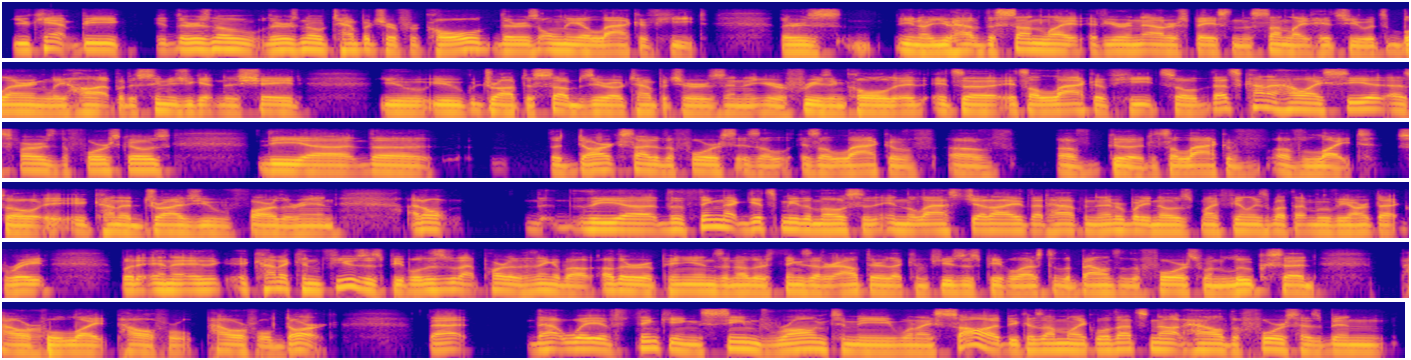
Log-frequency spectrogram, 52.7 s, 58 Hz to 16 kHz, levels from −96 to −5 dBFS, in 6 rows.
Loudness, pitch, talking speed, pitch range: -20 LUFS, 115 Hz, 235 wpm, 110-130 Hz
